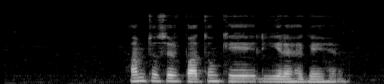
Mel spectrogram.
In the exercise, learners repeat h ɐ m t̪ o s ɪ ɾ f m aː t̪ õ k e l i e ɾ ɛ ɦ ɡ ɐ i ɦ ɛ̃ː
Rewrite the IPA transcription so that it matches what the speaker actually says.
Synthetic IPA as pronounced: h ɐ m t̪ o s ɪ ɾ f b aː t̪ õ k e l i e ɾ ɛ ɦ ɡ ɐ e ɦ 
